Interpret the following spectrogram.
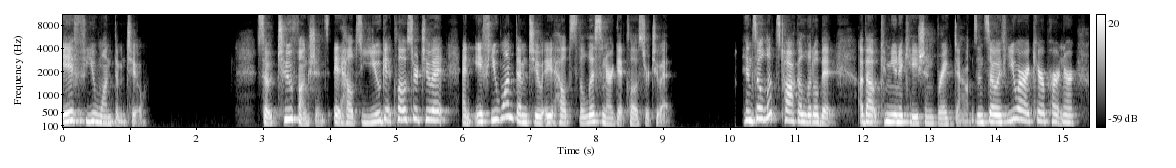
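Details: Adult woman presenter; Normal speech.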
